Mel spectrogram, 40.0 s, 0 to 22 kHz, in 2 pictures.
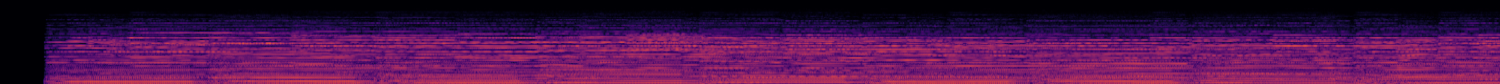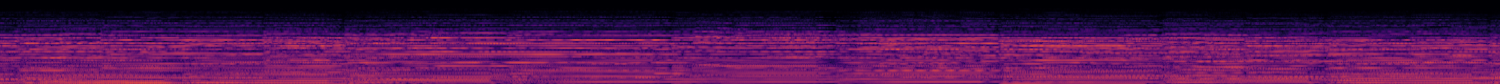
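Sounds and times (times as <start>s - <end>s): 
organ piece played in the bass: 0.6s - 40.0s.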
